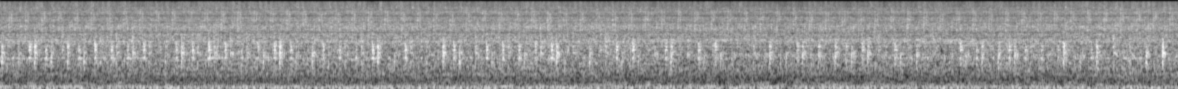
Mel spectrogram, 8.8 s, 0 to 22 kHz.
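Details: 2002 Jeep Wrangler TJ idling, heard from underneath: loose metal-on-metal tapping about four a second near the flex plate or oil pan, appearing after a minute or revving; retightened torque-converter bolts didn't fix it. Cause unconfirmed.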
